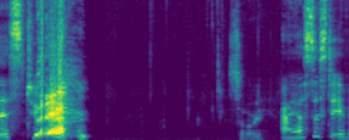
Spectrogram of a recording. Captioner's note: sneeze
